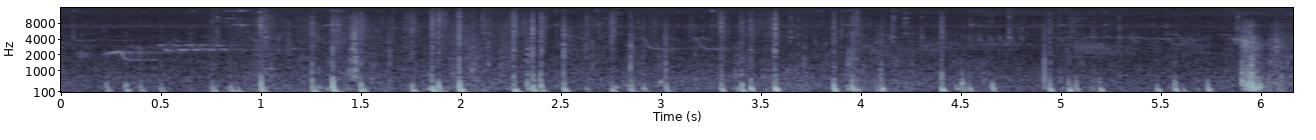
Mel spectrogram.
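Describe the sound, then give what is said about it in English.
Hoofbeats of a horse cantering across open country, a steady, rapid clip-clop of many hoof strikes, fairly faint throughout. “Matt canters across open country on the way to Cripple Creek.”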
